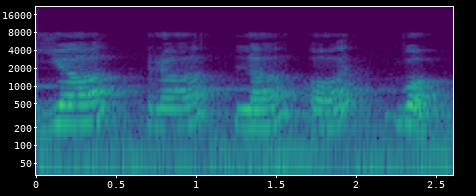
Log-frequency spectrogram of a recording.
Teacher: इन व्यंजनों का जो अंतस्थ व्यंजन है के उच्चारण में श्वास का अवरोध बहुत कम होता है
